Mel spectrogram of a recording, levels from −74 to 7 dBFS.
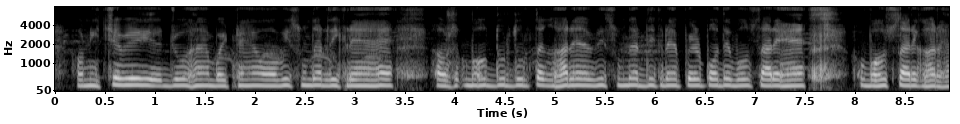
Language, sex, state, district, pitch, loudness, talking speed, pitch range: Hindi, female, Chhattisgarh, Balrampur, 215 Hz, -19 LUFS, 235 wpm, 210-225 Hz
